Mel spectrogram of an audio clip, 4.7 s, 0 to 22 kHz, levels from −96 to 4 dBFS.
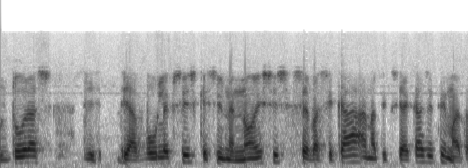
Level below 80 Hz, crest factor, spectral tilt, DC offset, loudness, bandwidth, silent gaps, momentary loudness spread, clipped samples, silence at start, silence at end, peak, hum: -54 dBFS; 14 dB; -7 dB/octave; under 0.1%; -14 LUFS; 9.2 kHz; none; 9 LU; under 0.1%; 0 s; 0 s; 0 dBFS; none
